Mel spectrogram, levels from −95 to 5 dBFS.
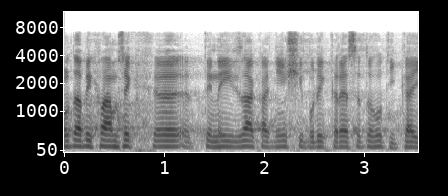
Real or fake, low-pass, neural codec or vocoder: fake; 7.2 kHz; codec, 16 kHz, 16 kbps, FunCodec, trained on Chinese and English, 50 frames a second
